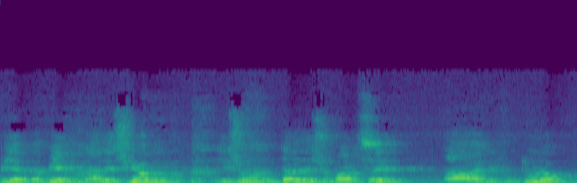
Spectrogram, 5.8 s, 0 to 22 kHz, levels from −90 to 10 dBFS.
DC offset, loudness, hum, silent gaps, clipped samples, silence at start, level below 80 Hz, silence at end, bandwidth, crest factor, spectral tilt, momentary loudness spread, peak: under 0.1%; -20 LUFS; none; none; under 0.1%; 0 s; -40 dBFS; 0 s; 13 kHz; 14 dB; -6.5 dB/octave; 10 LU; -6 dBFS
